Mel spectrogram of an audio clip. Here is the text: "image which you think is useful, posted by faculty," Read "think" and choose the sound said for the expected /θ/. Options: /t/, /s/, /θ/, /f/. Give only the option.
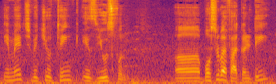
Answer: /t/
